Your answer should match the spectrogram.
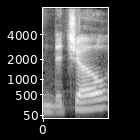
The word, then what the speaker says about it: Nicho: Is it Nico or Nicho? Nicho. It's pronounced Nicho, actually.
